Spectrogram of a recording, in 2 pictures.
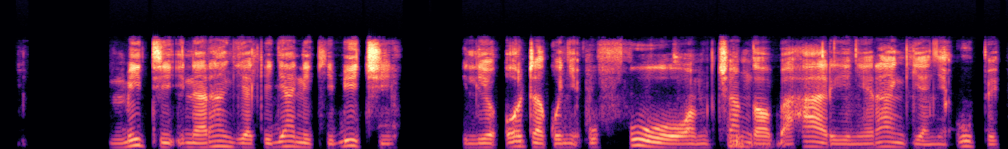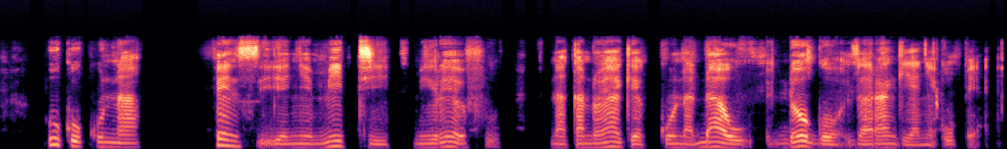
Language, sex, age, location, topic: Swahili, male, 18-24, Mombasa, agriculture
